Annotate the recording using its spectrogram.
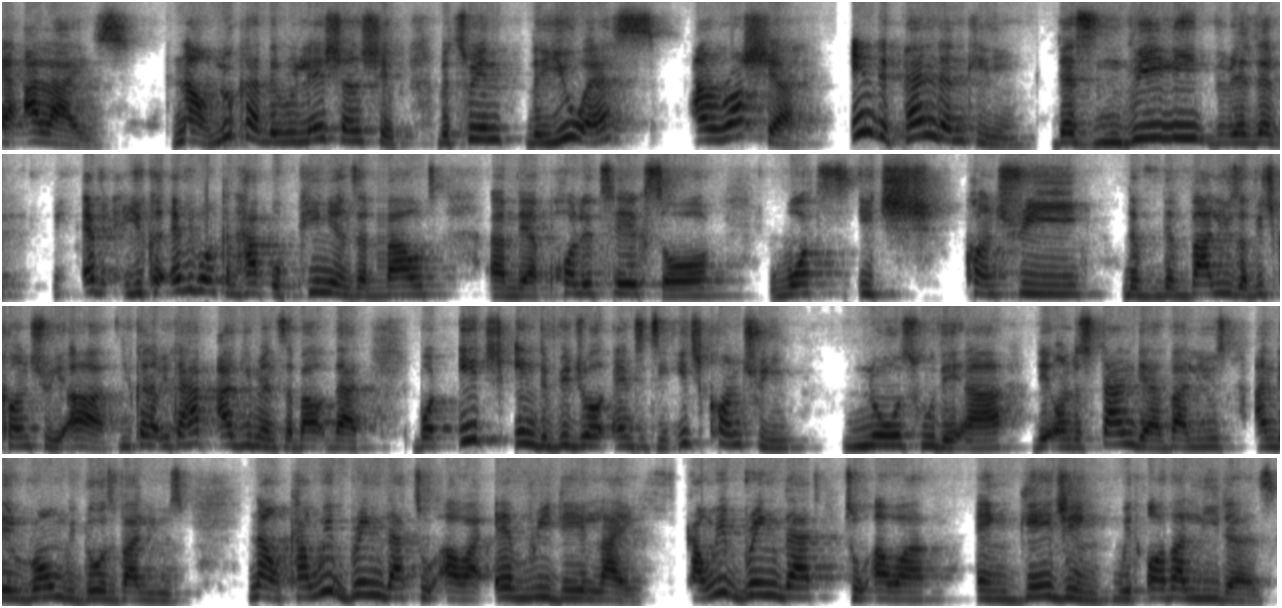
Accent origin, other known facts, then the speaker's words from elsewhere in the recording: Nigeria; I live in Nigeria. I'm Nigerian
